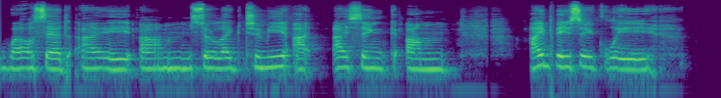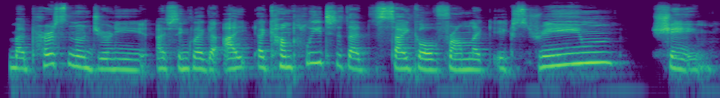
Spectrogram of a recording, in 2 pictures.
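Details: Person who stutters, speaking on a panel about stuttering therapy; audible word and part-word repetitions; stuttering.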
